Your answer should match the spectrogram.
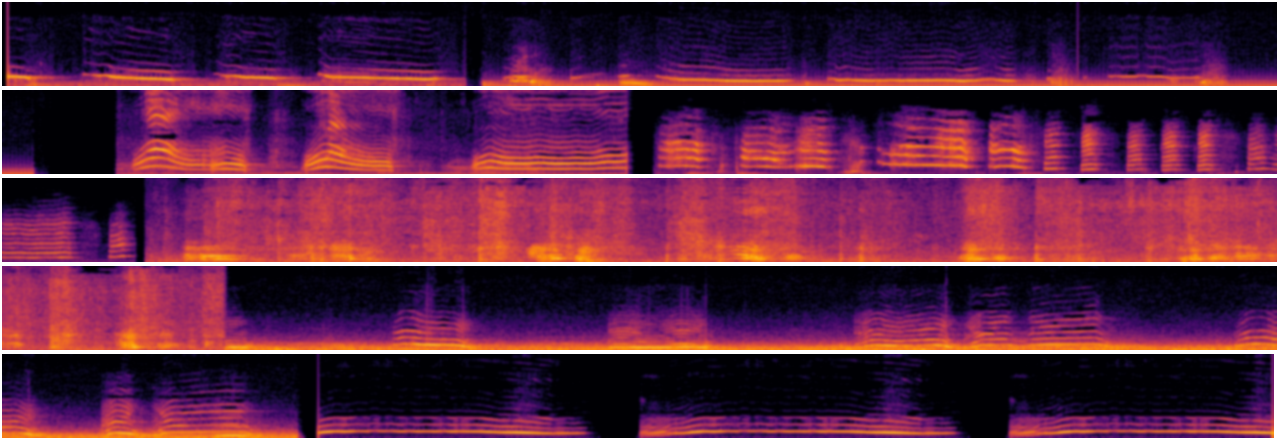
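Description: Puppies whimpering and whining, a string of short high calls that rise and fall, in pieces that change every few seconds; one stretch has a hiss under the calls and another a low hum.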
